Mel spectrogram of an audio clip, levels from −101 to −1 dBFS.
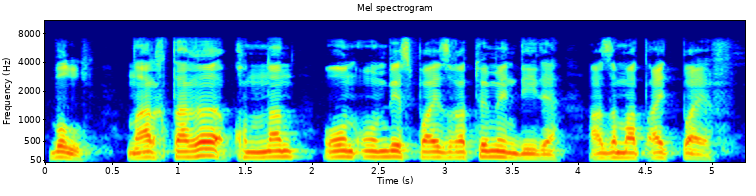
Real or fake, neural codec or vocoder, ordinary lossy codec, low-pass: real; none; MP3, 96 kbps; 7.2 kHz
